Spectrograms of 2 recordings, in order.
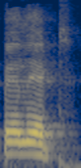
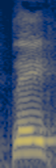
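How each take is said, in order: First: A vowel separates the first two consonants. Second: The first two consonants are said together. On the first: "বলতেছে পেলেট" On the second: "প্লেট না বলে"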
